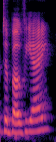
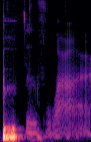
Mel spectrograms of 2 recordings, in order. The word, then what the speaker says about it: Beauvoir: heard De Beauvier. De Beauvoir.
